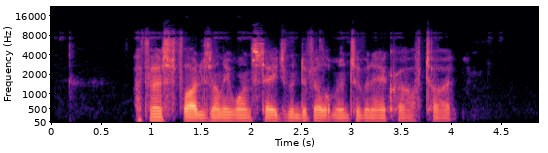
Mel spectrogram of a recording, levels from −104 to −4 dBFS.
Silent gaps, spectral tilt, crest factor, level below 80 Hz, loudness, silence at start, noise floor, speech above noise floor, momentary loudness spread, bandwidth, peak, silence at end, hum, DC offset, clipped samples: none; -4.5 dB/octave; 24 dB; -72 dBFS; -29 LUFS; 0.85 s; -83 dBFS; 55 dB; 12 LU; 10 kHz; -8 dBFS; 0.85 s; none; under 0.1%; under 0.1%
